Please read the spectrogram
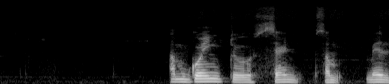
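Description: No technical faults are audible.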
